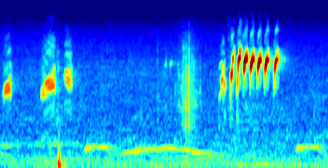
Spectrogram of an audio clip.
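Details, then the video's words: Golden-bellied gerygone in lively lure song meant to make other birds answer: a few high chirps, then a fast series of about eight bright, evenly spaced notes, with a faint low hum beneath. "Suara pancingan burung Flamboyan gacor terbaik , pasti nyaut di masteri Flamboyan GACOR ini"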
